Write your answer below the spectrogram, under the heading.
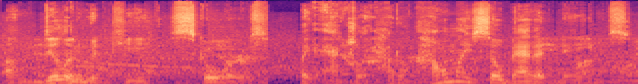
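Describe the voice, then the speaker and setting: A man's voice: on the low side, big pitch swings, measured pace, noisy background. A man giving casual, mumbly, self-deprecating commentary while playing a video game. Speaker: gaming channel host. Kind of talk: casual let's-play commentary.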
